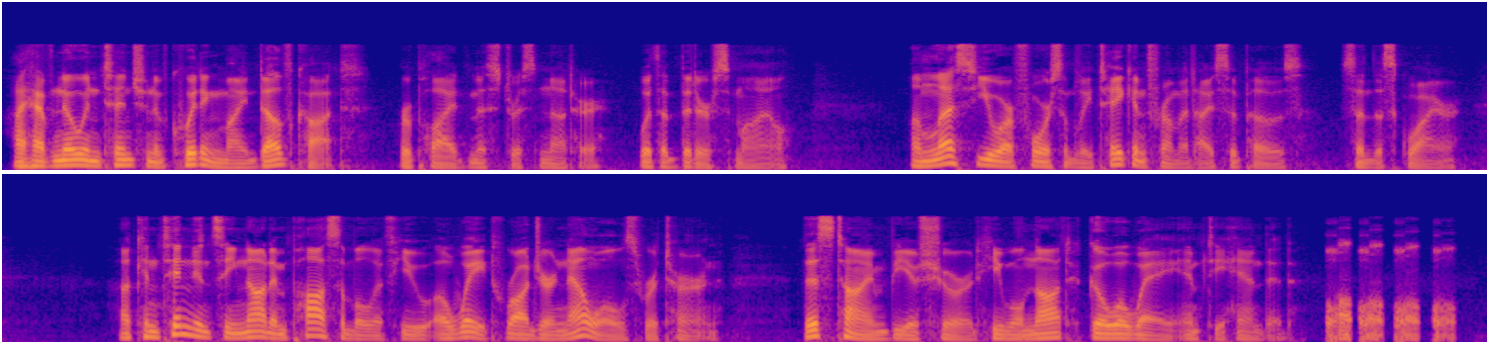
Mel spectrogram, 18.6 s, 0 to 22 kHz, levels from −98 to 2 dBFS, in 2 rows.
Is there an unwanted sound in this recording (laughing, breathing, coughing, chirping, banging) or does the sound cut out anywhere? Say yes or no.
yes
